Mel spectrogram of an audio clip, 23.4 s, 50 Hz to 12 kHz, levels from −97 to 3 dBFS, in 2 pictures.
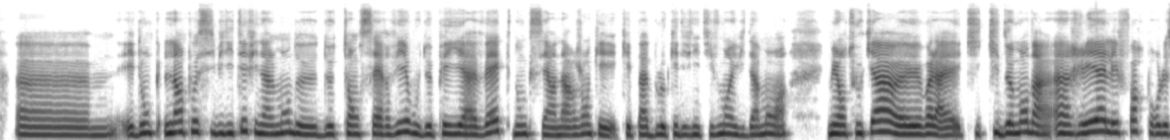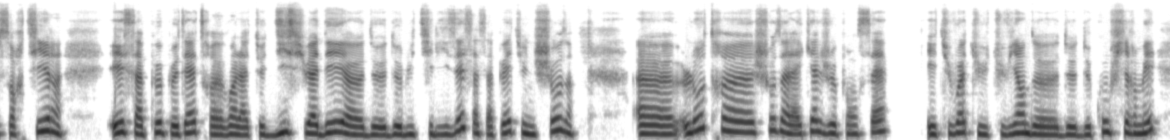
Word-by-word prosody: Hem 180 -2 -2
et 185 - -1
donc 220 +4 +1
l'impossibilité 230 0 +2
finalement 220 -2 +1
de 195 -4 +2
de 190 +3 -1
t'en 205 +1 -2
servir 205 +4 0
ou 215 - +2
de 200 +2 +1
payer 205 +1 +2
avec. 215 +8 0
Donc 205 0 -1
c'est 200 -3 -5
un 175 -1 -1
argent 185 +4 -1
qui 185 -5 0
est - - -12
qui 185 - -2
est - - 0
pas 185 +2 -2
bloqué 190 +2 0
définitivement 190 +3 -1
évidemment, 190 +2 0
hein. 205 - -5 0.4
Mais 210 0 +7
en 205 - +2
tout 220 +2 +1
cas, 250 +1 +4
heu, 200 0 +6
voilà 195 -3 +2
qui 185 +2 -10
qui 230 +2 +1
demande 225 +4 +3
un 215 - +2
un 220 0 +3
réel 240 +5 +4
effort 245 +3 -3
pour 215 -5 -3
le 210 - +1
sortir 210 +5 -1 0.5
et 225 +4 +5
ça 210 -5 -1
peut, 240 +5 -1
peut-être, 225 +1 -1
heu, 190 - 0
voilà 185 -1 -1
te 195 +3 -8
dissuader 225 +4 +1
heu, 190 -3 +2
de 180 +1 0
de 190 +3 0
l'utiliser 195 - -2
ça 345 - -6
ça 200 -2 -6
peut 220 - -4
être 245 0 -3
une 210 -3 +1
chose, 265 +2 -1 0.7
heu, 205 -1 +2
l'autre, 290 - 0
heu, 250 -3 +1
chose 285 +4 -6
à 245 - +2
laquelle 210 +5 -2
je 215 -1 -2
pensais 210 +5 -5 0.4
et 195 +1 +1
tu 205 +2 -9
vois 235 +1 0
tu 205 -5 -5
tu 180 - -12
viens 215 +4 +1
de 190 -3 +1
de 185 +1 0
de 180 +1 -4
confirmer, 235 - -1
205 Hz, 200 wpm, -22 LUFS, 190-230 Hz, 0.7 s, Mais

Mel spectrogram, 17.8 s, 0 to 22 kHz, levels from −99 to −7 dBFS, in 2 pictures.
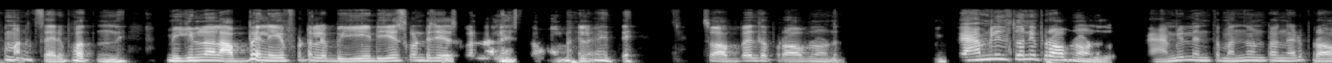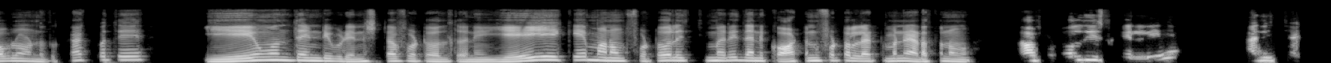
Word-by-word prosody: ఉంటే - - -20
మనకు 220 - -3
సరిపోతుంది. 130 -2 +2 0.3
మిగిలినాళ్ళు 175 +2 +7
అబ్బాయిని 165 +6 +4
ఏ - - +2
ఫోటోలు 190 -4 0 0.2
ఏంటి 150 0 +3
జేసుకుంటే 180 +1 +1
జేసుకోండి 165 0 -1
అనేస్తాం 160 - +1
అబ్బాయిలైతే. 175 -5 -1 0.5
సో, - - -10
అబ్బాయిలతో 165 +5 -2
ప్రాబ్లమ్ 135 +1 0
ఉండదు. 110 -6 -9 0.6
ఈ - - -2
ఫ్యామిలీలతోని 260 +5 +3
ప్రాబ్లమ్ 210 -3 +5
ఉండదు. 115 -2 -5 0.2
ఫ్యామిలీలో 160 - -3
ఇంతమంది 170 0 -3
ఉంటాం 180 0 -3
కాబట్టి 185 +4 -5
ప్రాబ్లమ్ 150 +3 +1
ఉండదు. 120 -5 -8
కాకపోతే 215 +3 -6 0.7
ఏముందండి 190 -1 +1
ఇప్పుడు 140 -3 -3
ఇన్‌స్టా 140 +2 -4
ఫోటోలతోని? 125 -4 -4 0.2
ఏఐకే 210 +5 +2
మనం 170 -2 +2
ఫోటోలు 170 +5 -2
ఇచ్చి 175 +1 -25
మరి 180 +1 -1
దాన్ని 165 -1 0
కాటన్ 160 +6 +1
ఫోటోలెట్టమని 155 -4 -1
ఎడతున్నాం. 130 0 -3 0.4
ఆ - - +7
ఫోటోలు 215 0 -8
తీసుకెళ్ళి 375 - -6 0.6
అది 175 +2 -2
చెక్ - - -12
170 Hz, 150 wpm, -23 LUFS, 140-190 Hz, 0.7 s, మిగిలినాళ్ళు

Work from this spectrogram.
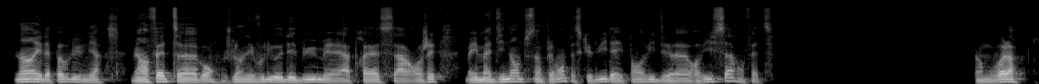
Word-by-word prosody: Non 125 +2 +4
il 120 -4 +3
a - - +1
pas 115 - +1
voulu 120 0 0
venir. 105 -1 -2 0.3
Mais 100 - -1
en 105 0 +5
fait, 130 +2 +3
heu, 100 -1 +4
bon, 105 +1 0
je 85 - -12
lui 110 - +1
en 105 - 0
ai 105 - +1
voulu 110 +2 +1
au - - +4
début, 105 +2 +3
mais 100 -5 0
après 100 +2 -1
ça 95 - -10
s'est - - -4
arrangé. 100 +6 -1 0.3
Mais 100 - -1
il - - +3
m'a 105 0 +3
dit 105 +3 0
non, 130 0 +1
tout 130 - -10
simplement 105 +4 -2
parce - - -9
que 95 - -6
lui 115 +6 +1
il 125 - +1
avait 90 - -1
pas 100 - -7
envie 110 +1 -2
de 105 0 -2 0.2
revivre 105 +7 -2
ça, 160 +5 -1
en 115 - -7
fait - - -12 2.0
donc 100 +1 -3
voilà, 120 +3 +4
105 Hz, 255 wpm, -24 LUFS, 100-120 Hz, 2.0 s, en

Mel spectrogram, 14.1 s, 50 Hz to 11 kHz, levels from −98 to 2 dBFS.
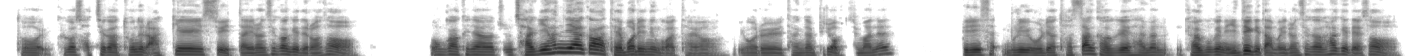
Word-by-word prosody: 더 105 -2 -5
그거 120 0 -2
자체가 110 0 -3
'돈을 120 +1 0
아낄 130 +8 +1
수 120 0 -4
있다.' 95 - -4
이런 105 +4 -1
생각이 135 -2 0
들어서 95 +5 -2 0.7
뭔가 125 +1 -2
그냥 125 -1 0
좀 115 0 -8
자기 120 +8 +4
합리화가 195 -5 +7
돼버리는 125 +2 +2
것 - - -5
같아요. 80 -2 -7
이거를 95 -2 -4
당장 100 +1 -6
필요 - - -2
없지만은 115 - -4 0.7
미리 115 +1 +3
사 115 - -9
'물이 110 +2 0
오히려 100 +1 -1
더 100 +1 -8
싼 100 +10 +3
가격에 105 -4 +1
사면 105 +1 -3 0.2
결국엔 115 +3 +1
이득이다.' 105 +4 +3
뭐 90 -1 -3
이런 100 +3 -3
생각을 120 +2 -2
하게 140 -2 +1
돼서 85 - -2
110 Hz, 350 characters per minute, -24 LUFS, 100-125 Hz, 0.7 s, 합리화가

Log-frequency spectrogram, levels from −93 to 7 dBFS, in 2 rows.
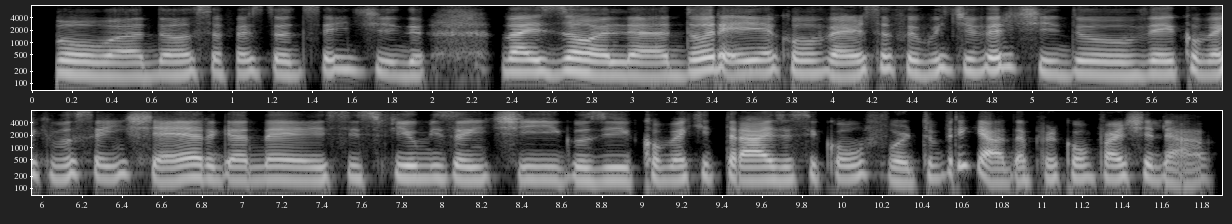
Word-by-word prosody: Boa, 160 -3 +1
nossa, 170 +3 -3
faz 180 +3 -4
todo 170 -3 -3
o - - -15
sentido. 195 -6 -4 0.4
Mas 190 0 +3
olha, 165 -5 +5
adorei 185 +2 +4
a 200 - 0
conversa, 180 +3 +1
foi 190 -4 0
muito 215 +5 -3
divertido 185 -6 0
ver 175 +1 +1
como 170 - -3
é 175 - +3
que 200 - -12
você 195 +1 -4
enxerga, 175 -4 +1
né, 165 -1 0
esses 180 +2 -6
filmes 180 0 -1
antigos 170 -2 -2
e 160 0 0
como 165 0 -4
é - - +2
que 195 +2 -8
traz 165 -3 +4
esse 170 +4 -5
conforto. 175 -4 -4
Obrigada 160 - 0
por 175 +2 -6
compartilhar. 185 0 -2
175 Hz, 170 wpm, -23 LUFS, 165-190 Hz, 0.4 s, olha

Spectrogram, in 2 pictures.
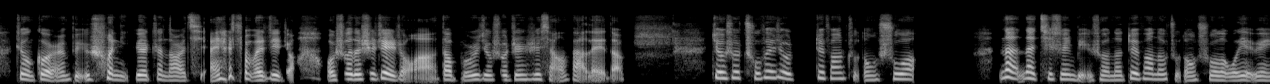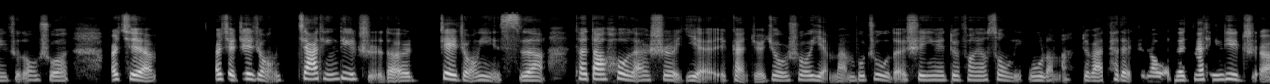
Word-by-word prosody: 这 250 - +2
种 220 - +1
个 215 +2 +4
人 200 +4 -1
比 - - -2
如 - - -1
说 - - +4
你 205 -3 -3
一 - - -13
个 220 - +2
月 220 - +6
挣 230 -4 -4
多 190 - -1
少 180 - +1
钱 - - -3
呀 245 - +4 0.2
什 - - +5
么 195 +2 +5
这 220 +1 +3
种， - - -2 0.3
我 195 - +2
说 245 - +2
的 235 0 +6
是 250 +2 +3
这 245 -4 +7
种 - - -2
啊 - - +1
倒 215 -3 +3
不 190 -1 -5
是 225 - +3
就 220 -1 -1
说 215 - -3
真 225 +2 0
实 235 +1 -1
想 225 - -3
法 - - 0
类 - - 0
的。 - - -1 0.9
就 290 -1 +4
说 295 +1 0
除 260 -2 -2
非 310 -1 0
就 275 -5 +1 0.2
对 290 - 0
方 270 -1 -2
主 - - -10
动 205 +2 -6
说， 245 -2 0 0.8
那 320 -1 +6
那 285 -2 +4
其 245 - -1
实 240 -1 0
你 - - -4
比 - - -3
如 - - -8
说 205 -2 -3
呢， 205 - -3
那 205 - -4
对 260 +5 +2
方 255 0 0
都 235 0 -2
主 - - -9
动 190 +1 -3
说 205 - -3
了， 195 -1 0
我 185 +1 -2
也 200 - 0
愿 190 -1 -3
意 175 - -9
主 - - -8
动 205 - -7
说。 185 -4 -3 0.4
而 - - +5
且 - - +5 0.6
而 - - +4
且 470 - +4
这 255 -8 +3
种 205 -3 -4
家 255 -2 +8
庭 250 -1 -5
地 265 -4 0
址 250 - -5
的 175 0 0 0.2
这 255 -5 +7
种 195 -1 -3
隐 185 -3 -6
私 190 - +1
啊， 185 -1 +1 0.3
它 250 - +3
到 245 -1 +6
后 255 -3 +1
来 190 +2 -3
是 210 0 -1
也 440 - -3
感 - - -1
觉 - - -7
就 200 -4 -3
是 195 - -7
说 210 -2 -2
也 195 -3 -1
瞒 180 - -9
不 200 +2 -5
住 210 -5 -4
的， - - -4
是 210 - 0
因 205 0 -3
为 205 - -4
对 205 0 -4
方 200 0 -6
要 200 - -4
送 210 -4 -5
礼 - - -13
物 190 0 -4
了 180 - -7
嘛， - - -14
对 190 - -6
吧？ 175 - 0
他 230 - -6
得 185 -4 -2
知 - - -18
道 190 - -1
我 - - -3
的 200 0 +1
家 220 +4 +2
庭 220 -1 -4
地 240 0 +2
址， 205 - -5
220 Hz, 300 characters per minute, -21 LUFS, 195-245 Hz, 0.9 s, 家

